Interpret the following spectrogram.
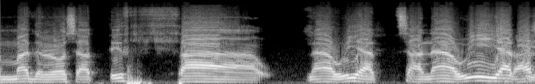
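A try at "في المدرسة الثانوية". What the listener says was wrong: Salah lagi. Karena anu fa itu pendek. 2 kali pendek.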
